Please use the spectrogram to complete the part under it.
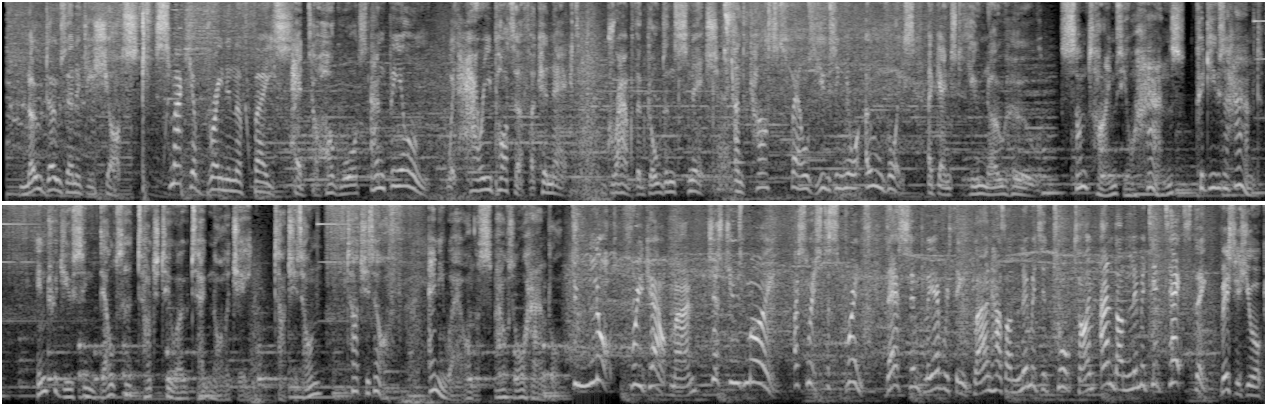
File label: Commercials Mix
